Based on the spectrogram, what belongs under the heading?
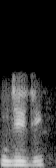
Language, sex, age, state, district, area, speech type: Urdu, male, 30-45, Uttar Pradesh, Gautam Buddha Nagar, urban, conversation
